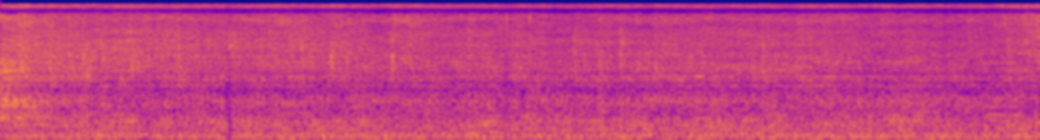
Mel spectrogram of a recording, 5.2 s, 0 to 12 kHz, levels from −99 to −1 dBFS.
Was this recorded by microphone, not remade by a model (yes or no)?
no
